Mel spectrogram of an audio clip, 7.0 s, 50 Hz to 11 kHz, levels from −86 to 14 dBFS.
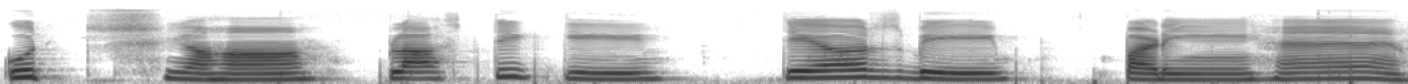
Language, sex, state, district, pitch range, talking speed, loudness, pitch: Hindi, female, Punjab, Fazilka, 190-220 Hz, 70 wpm, -14 LUFS, 200 Hz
